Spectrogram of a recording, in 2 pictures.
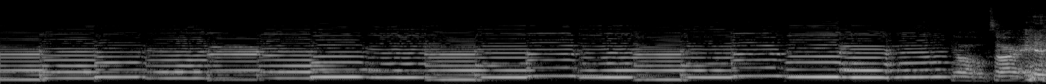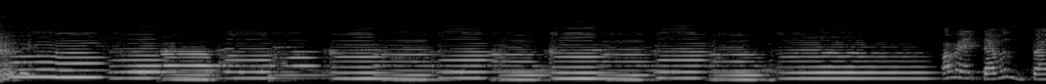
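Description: Solo cello played with the bow in its middle register, a line of steady, separate notes aimed at a full mezzo forte. It still comes out on the quiet side, which the teacher puts down to the bow sitting too near the fingerboard and too little arm weight.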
